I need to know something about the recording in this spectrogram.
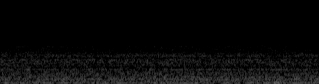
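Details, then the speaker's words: AMD Ryzen 3 3100 overclocked to 4.2GHz, stock AMD Wraith Prism cooler running Cinebench R20 at about 70–72°C. Mic 4 then 2 inches from the case. Steady, even airy whoosh from the fan at full speed, no ticking, rattle or bearing growl. "AMD Ryzen 3 3100, and you guys can hear the fan noise. Again, I'm like 4 inches away from the computer case."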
